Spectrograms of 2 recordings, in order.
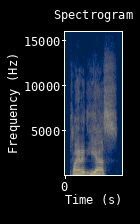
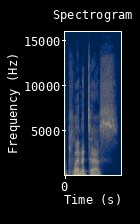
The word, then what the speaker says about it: Planetes: My favorite anime of all time and it's I've heard it pronounced a couple of different ways. Planet ES or Planetess.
